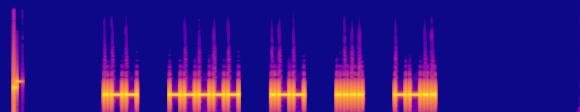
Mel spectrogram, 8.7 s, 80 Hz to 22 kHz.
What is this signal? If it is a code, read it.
Morse code, heard as a keyed tone, about 22 wpm, spaced as for 12 wpm, 700 Hz. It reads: W0WHZ
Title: USA Call Signs - 5 Characters - 3x Character Spacing - 22wpm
